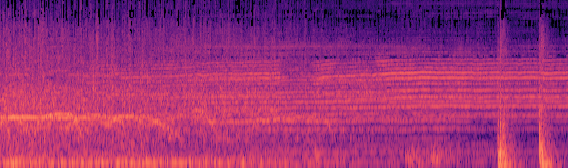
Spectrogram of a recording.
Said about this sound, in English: It's a rock concert. It's show after show. The theater is jammed with kids from all of these schools cheering for each other. It's too loud, it's too crowded, it's too chaotic, it's too much fun.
